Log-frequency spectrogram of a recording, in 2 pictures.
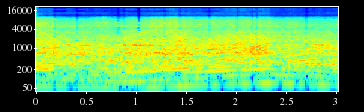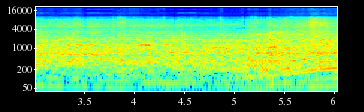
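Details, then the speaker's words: Mid-1980s EZGO golf cart two-stroke engine after rebuild for low compression, running without intake so slightly lean: steady busy high idle, even, no misses or knocks; much better than before. "all right definitely sounds much better than it did the first time"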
